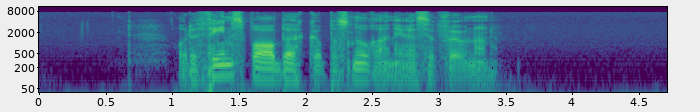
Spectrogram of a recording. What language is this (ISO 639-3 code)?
swe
